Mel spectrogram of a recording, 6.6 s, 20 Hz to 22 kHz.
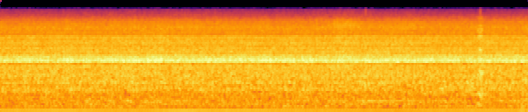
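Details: Craftsman mower with Kohler engine of about 6 hp, after cleaning the carburetor: constant, even drone at steady speed with no surging, sputter or knock; runs cleanly, though a filter is still needed.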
